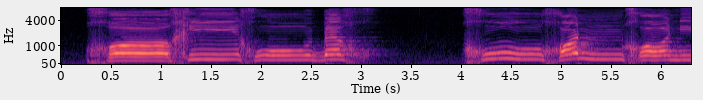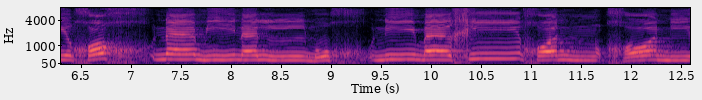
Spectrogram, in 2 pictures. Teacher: Hurufnya keluar dari ujung tenggorokan. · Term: huruf kha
